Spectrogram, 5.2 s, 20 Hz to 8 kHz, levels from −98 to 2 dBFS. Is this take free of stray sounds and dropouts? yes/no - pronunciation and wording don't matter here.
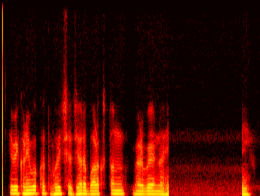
yes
